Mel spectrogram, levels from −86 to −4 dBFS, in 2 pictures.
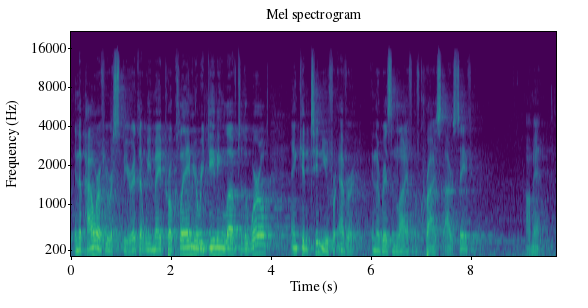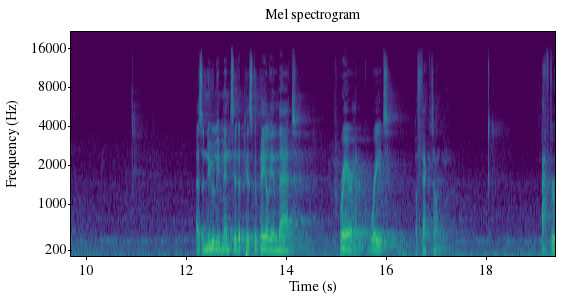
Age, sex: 40-59, male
